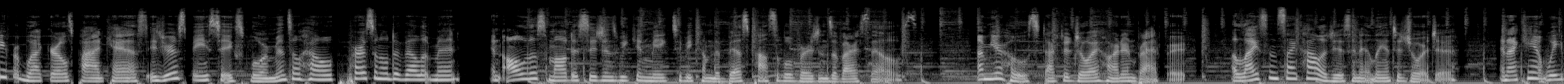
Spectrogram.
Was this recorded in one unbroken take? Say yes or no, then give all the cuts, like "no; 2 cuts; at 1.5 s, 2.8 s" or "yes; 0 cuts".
yes; 0 cuts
